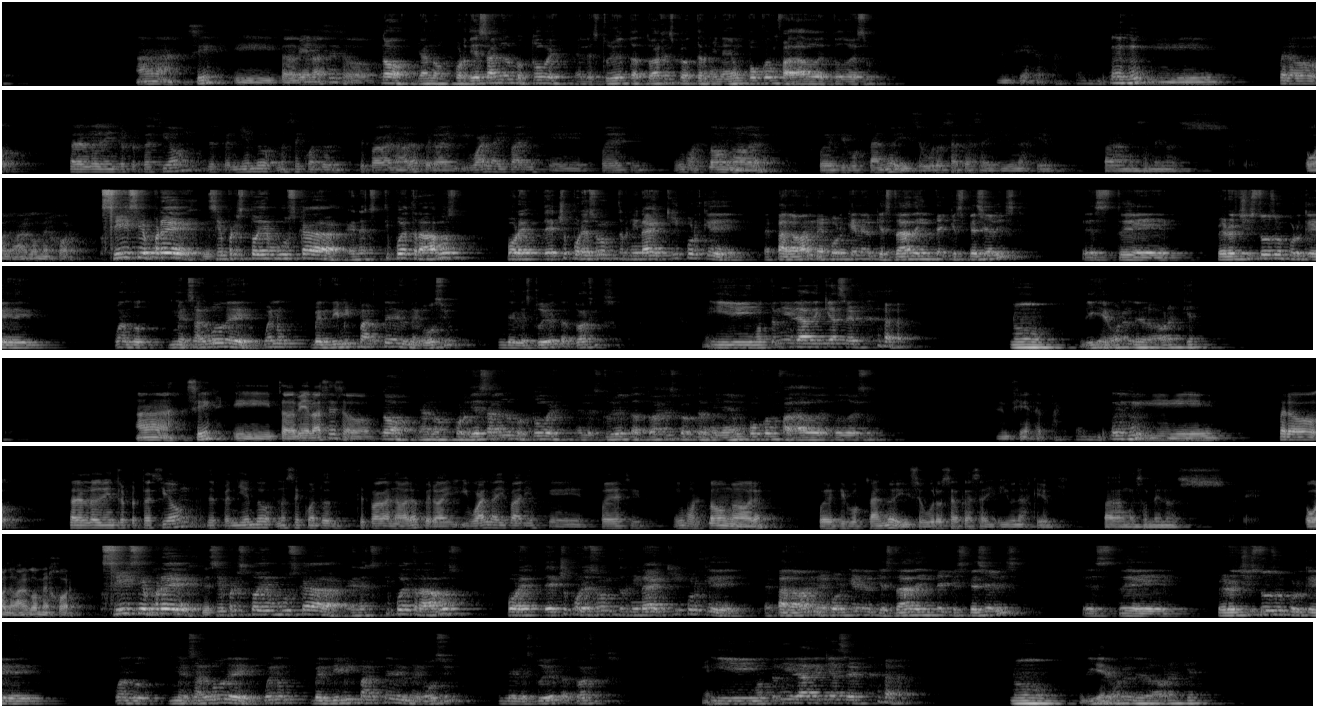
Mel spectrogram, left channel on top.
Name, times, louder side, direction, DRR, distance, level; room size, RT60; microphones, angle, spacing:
voice 1, 1.3-3.7 4.9-5.1 9.9-11.0 11.3-12.1 12.8-13.2 13.8-16.5 16.8-19.5 19.9-20.8 21.3-23.7 24.2-25.4 26.2-27.0 27.7-27.9 28.3-28.4 46.4-46.6 50.2-50.6, right 5 dB, 60° right, 8 dB, 0.4 m, -36 dB
voice 2, 3.8-8.7 11.1-11.4 27.3-30.8 31.3-36.4 37.1-38.0 38.4-39.8 40.5-44.0 44.4-45.5 46.5-48.5 49.5-49.9 50.2-51.3, left 1 dB, 65° left, 3 dB, 0.7 m, -31 dB
5.1 x 3.5 x 2.8 m, 0.68 s
head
